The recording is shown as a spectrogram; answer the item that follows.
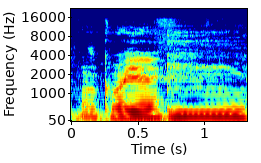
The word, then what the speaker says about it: Okoye: How do you pronounce her name? Okoye.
